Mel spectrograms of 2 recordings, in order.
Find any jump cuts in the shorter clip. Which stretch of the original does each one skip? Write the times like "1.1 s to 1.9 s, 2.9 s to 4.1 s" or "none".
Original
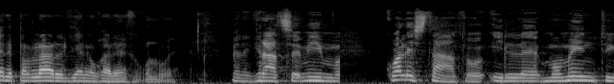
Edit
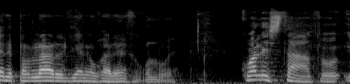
2.2 s to 3.7 s

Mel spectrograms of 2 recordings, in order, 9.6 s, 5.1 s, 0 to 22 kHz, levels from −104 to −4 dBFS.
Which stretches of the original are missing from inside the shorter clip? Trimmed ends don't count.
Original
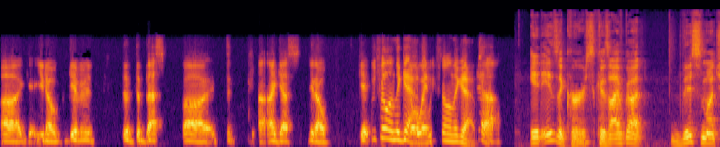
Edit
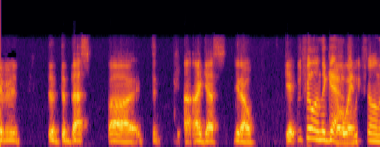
none

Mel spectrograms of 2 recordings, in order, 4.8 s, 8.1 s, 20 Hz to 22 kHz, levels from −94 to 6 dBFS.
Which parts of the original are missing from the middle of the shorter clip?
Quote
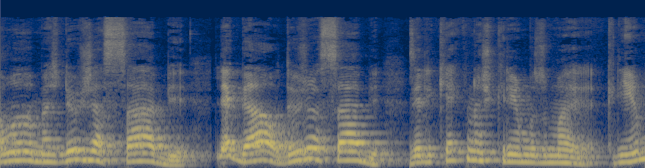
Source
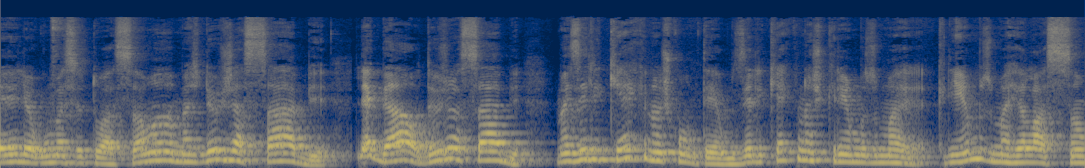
4.1 s to 5.6 s

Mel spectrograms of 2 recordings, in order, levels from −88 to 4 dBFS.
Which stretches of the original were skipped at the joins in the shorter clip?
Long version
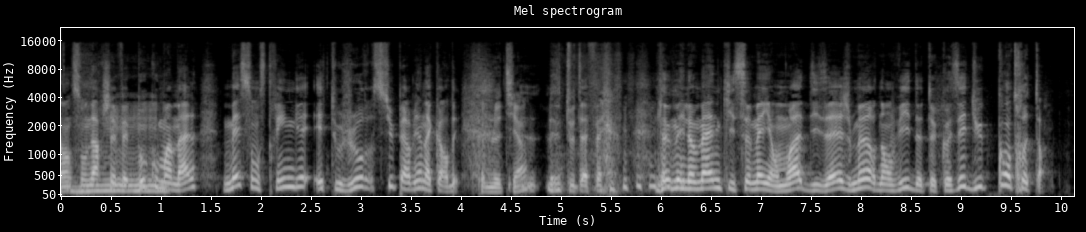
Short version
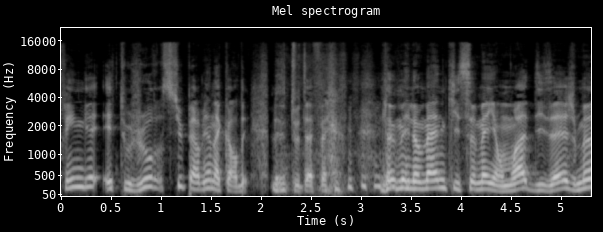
4.1 s to 4.8 s

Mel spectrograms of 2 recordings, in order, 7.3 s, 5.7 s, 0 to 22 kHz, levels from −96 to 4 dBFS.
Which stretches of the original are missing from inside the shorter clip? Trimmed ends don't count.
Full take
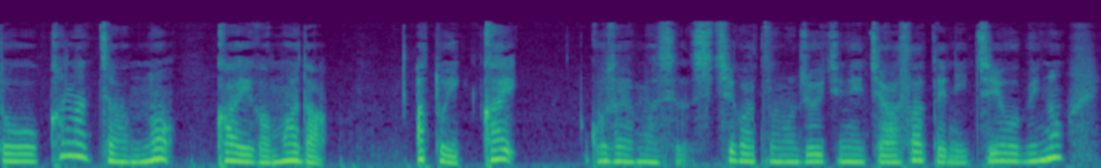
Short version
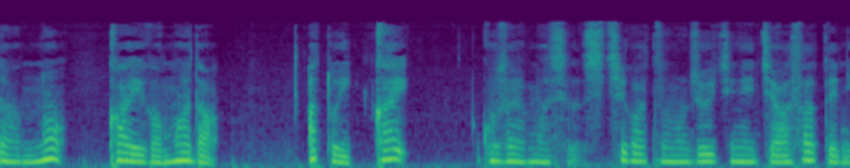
none

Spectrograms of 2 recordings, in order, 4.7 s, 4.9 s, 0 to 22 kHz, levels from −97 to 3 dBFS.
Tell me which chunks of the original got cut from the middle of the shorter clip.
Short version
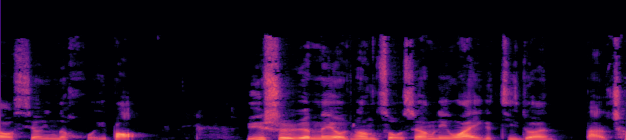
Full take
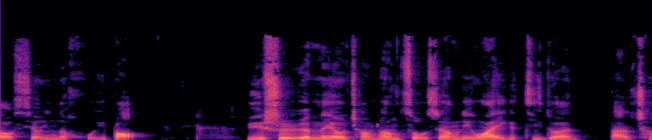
2.6 s to 2.8 s

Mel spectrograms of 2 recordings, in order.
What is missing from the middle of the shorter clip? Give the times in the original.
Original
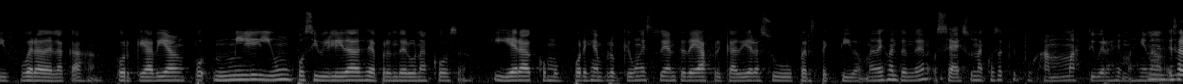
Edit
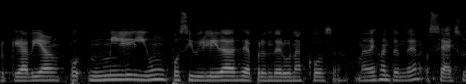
4.8 s to 8.6 s

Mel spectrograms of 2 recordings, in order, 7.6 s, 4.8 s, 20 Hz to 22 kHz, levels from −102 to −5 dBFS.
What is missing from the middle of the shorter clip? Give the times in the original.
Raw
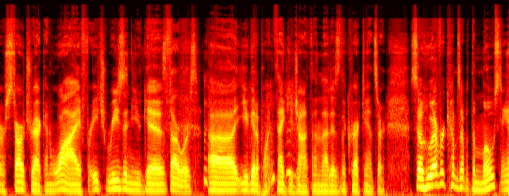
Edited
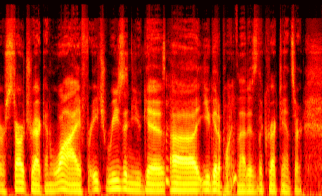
2.5 s to 3.1 s, 4.1 s to 4.8 s

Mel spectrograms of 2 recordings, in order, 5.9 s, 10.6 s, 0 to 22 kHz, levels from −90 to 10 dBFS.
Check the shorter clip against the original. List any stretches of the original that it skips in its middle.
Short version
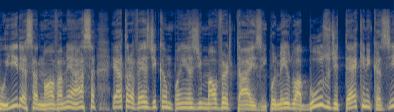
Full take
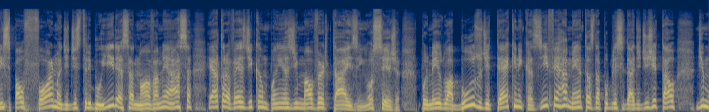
5.4 s to 6.3 s

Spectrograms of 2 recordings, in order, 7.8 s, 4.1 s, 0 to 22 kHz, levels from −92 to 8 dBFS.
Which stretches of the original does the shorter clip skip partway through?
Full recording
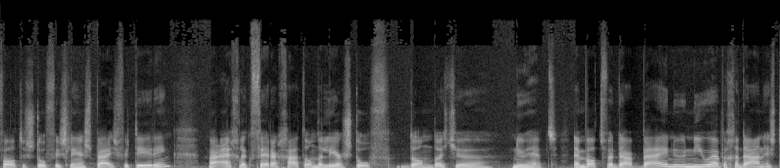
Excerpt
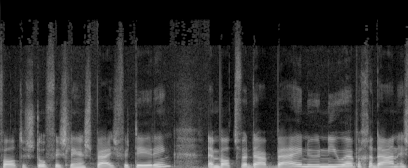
2.0 s to 5.6 s

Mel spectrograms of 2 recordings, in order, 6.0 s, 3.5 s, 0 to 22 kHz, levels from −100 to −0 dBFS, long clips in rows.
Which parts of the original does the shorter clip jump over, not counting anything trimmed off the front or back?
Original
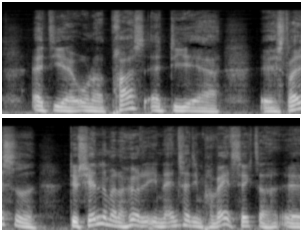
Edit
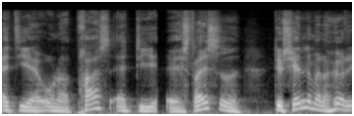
1.9 s to 2.5 s

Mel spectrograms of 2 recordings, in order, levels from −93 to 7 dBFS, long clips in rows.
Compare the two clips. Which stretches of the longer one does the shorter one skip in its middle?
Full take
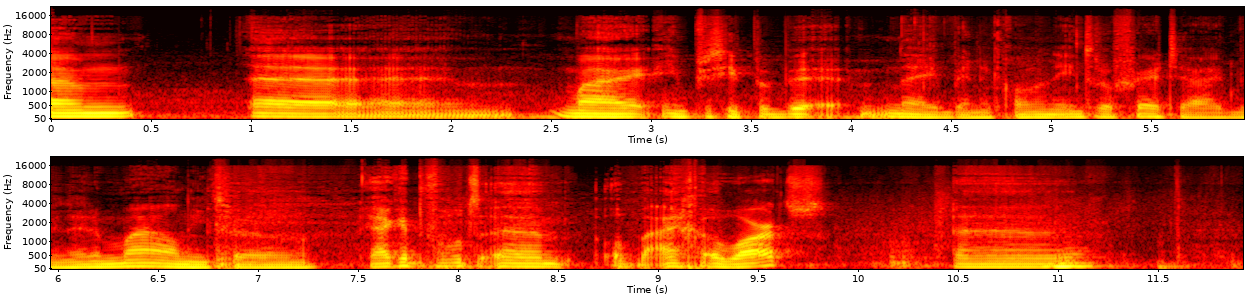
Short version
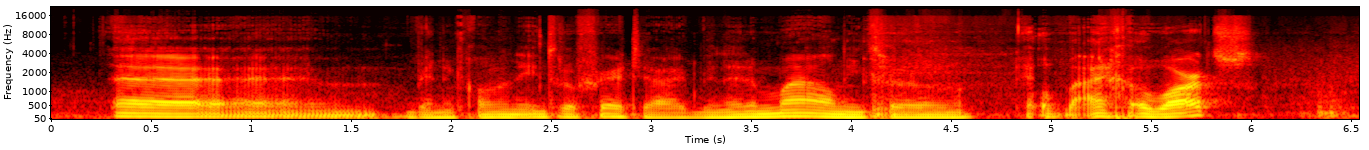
2.5 s to 4.5 s, 7.6 s to 8.7 s

